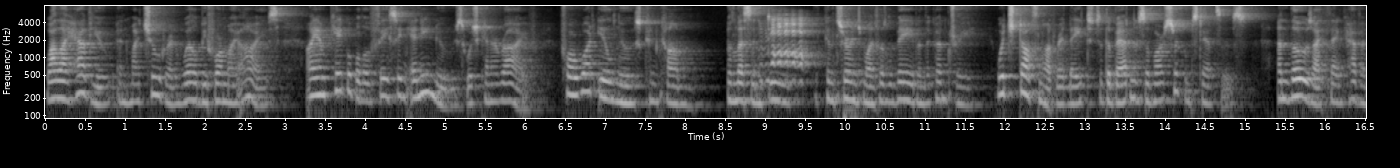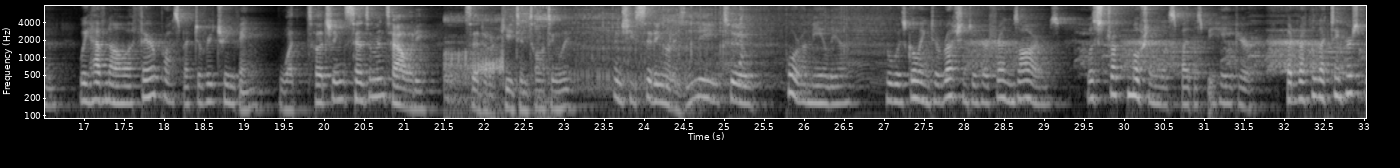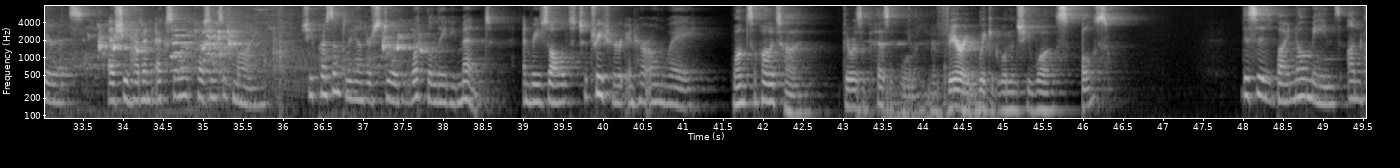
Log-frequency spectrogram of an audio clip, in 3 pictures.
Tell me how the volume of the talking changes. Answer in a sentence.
The loudness of the talking stays about the same.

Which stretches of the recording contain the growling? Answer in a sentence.
The growling can be heard from 21.4 to 23.1 s.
